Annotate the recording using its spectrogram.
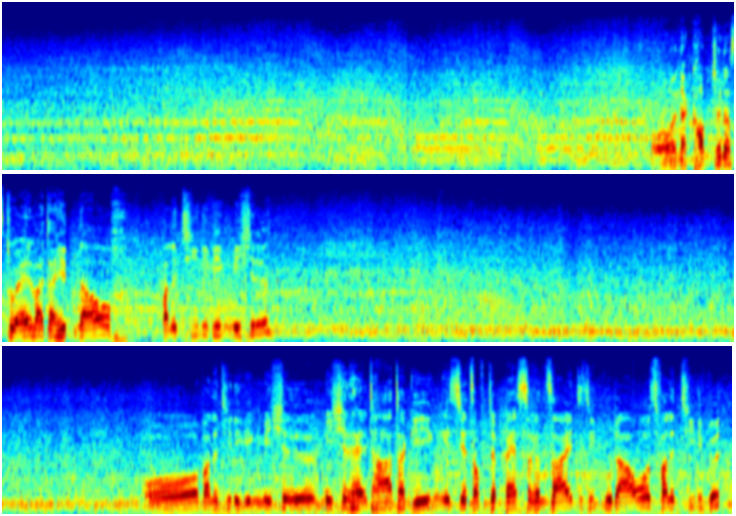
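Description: Racing car engines roar steadily as the cars speed past.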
